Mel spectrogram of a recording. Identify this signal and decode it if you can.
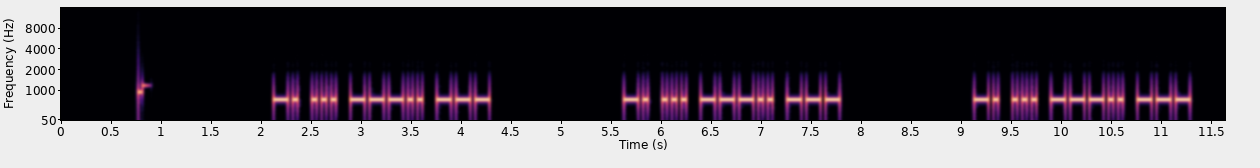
Morse code, heard as a keyed tone, about 25 wpm, 700 Hz. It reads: NS8O NS8O NS8O
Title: Call Signs Repeated 2x - 25wpm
